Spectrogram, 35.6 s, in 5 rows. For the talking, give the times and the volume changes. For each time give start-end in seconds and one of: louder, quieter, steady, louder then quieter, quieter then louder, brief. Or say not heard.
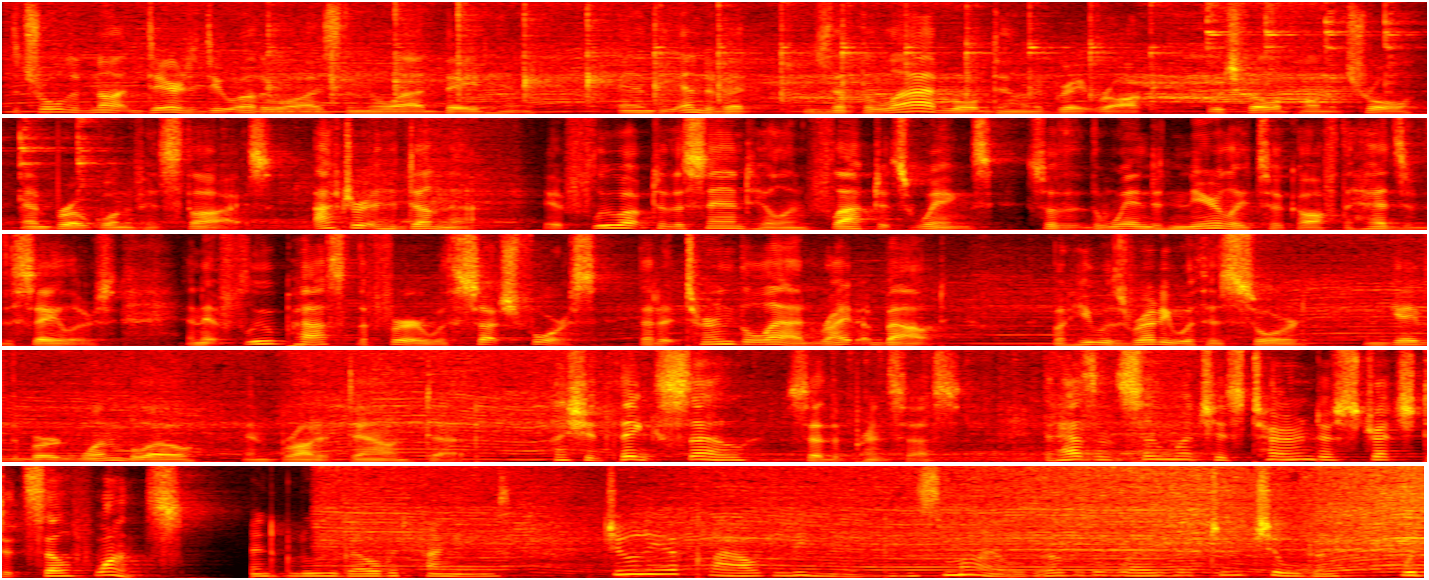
0.1-35.5 steady.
